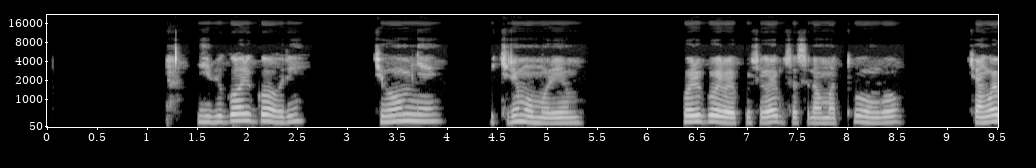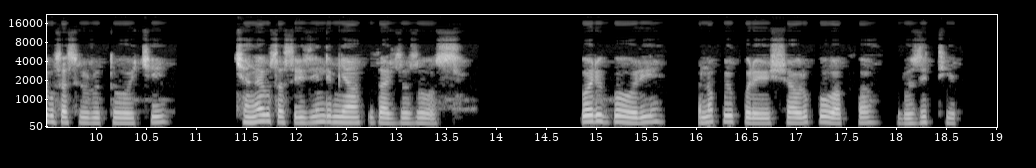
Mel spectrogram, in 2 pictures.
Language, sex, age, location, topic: Kinyarwanda, female, 18-24, Gakenke, agriculture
